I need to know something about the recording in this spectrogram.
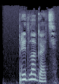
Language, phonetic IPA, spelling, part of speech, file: Russian, [prʲɪdɫɐˈɡatʲ], предлагать, verb, Ru-предлагать.ogg
- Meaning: 1. to offer, to proffer 2. to propose, to suggest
